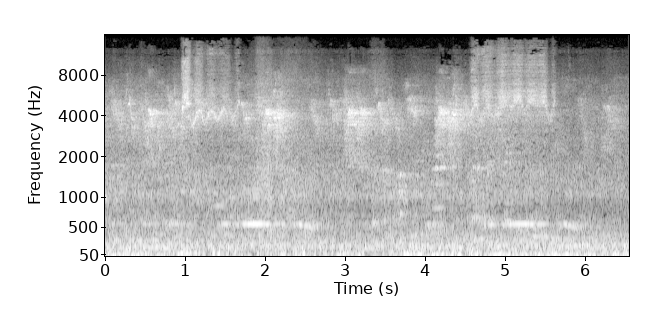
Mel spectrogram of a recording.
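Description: Small birds chirping, with quick high twittering that comes in clusters twice, over a steady background hiss.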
